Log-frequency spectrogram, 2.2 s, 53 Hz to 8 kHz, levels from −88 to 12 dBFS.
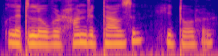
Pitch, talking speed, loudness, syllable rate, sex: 170 Hz, 245 wpm, -17 LUFS, 6.5 syllables/s, female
